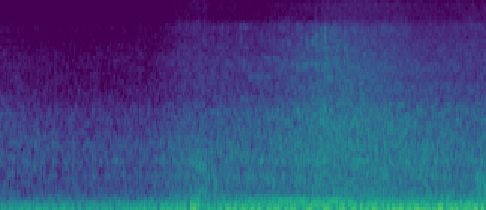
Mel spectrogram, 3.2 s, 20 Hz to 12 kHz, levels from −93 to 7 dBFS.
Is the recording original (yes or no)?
yes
